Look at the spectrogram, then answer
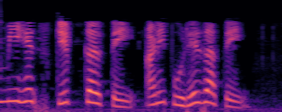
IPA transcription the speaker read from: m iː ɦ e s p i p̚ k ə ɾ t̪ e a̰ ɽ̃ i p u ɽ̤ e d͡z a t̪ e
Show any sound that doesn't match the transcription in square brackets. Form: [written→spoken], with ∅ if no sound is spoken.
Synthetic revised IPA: m iː ɦ e s [p→k] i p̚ k ə ɾ t̪ e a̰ ɽ̃ i p u ɽ̤ e d͡z a t̪ e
